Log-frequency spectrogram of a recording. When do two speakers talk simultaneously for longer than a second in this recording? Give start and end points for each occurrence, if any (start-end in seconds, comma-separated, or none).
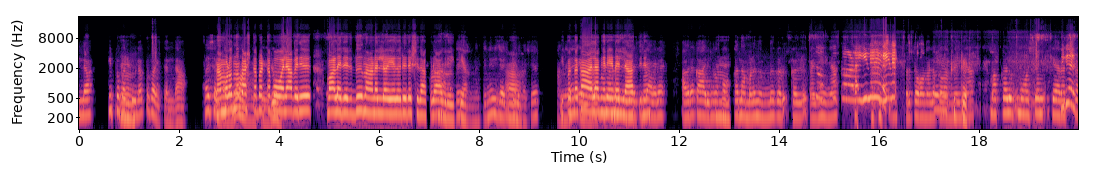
9.7-11.4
